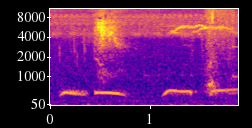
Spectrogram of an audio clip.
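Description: Sardinian warbler calls in the wildlife game Alba: A Wildlife Adventure, with short tonal whistled notes repeated four times in a loose rhythm, clear and fairly close against a quiet background.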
